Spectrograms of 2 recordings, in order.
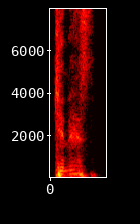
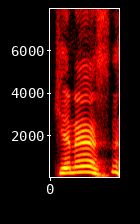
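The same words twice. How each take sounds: First: Hushed question; soft, under-the-voice query; mom asking quietly. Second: Higher, fuller-voiced question; kid relaying question. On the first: Retold or imitated. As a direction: imitate mom discreetly checking who it is. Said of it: "my mom would used to be like". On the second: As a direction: imitate a kid passing the question on. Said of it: "I was like".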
